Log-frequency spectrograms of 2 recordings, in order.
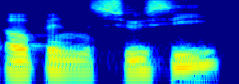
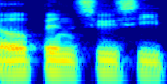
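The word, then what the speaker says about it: openSUSE: said oh the open I don't know how you pronounce this it's open s-u-s-e open Susie but but that uh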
